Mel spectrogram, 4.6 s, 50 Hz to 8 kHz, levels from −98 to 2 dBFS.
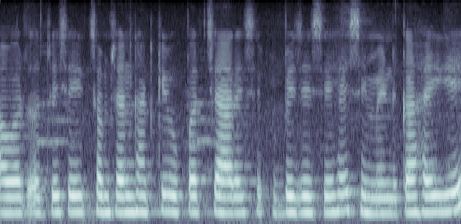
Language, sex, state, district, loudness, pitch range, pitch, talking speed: Hindi, female, Maharashtra, Gondia, -15 LUFS, 210-220 Hz, 215 Hz, 170 wpm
